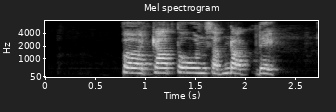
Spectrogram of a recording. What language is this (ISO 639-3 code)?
tha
